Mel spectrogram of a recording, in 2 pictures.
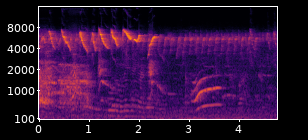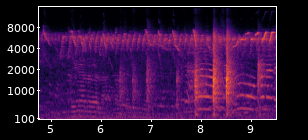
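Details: A kept oriental white-eye sings in the 'tembakan ziper sambung kolibri muncang' style. Fast, very high twittering and rapid trills run almost continuously, broken by sharp descending whistles. Lower overlapping chatter and faint background noise are also present.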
